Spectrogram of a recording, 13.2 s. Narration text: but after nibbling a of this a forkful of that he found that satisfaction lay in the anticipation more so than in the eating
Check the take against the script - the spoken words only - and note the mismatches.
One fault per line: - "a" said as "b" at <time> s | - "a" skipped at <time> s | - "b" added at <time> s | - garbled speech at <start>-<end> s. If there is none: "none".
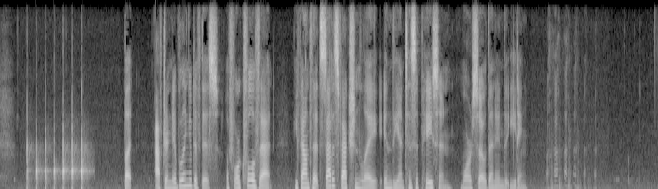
none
